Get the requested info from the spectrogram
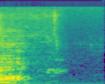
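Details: A lion lets out a brief, powerful roar burst that drops away quickly to near silence, with a faint low hum underneath.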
